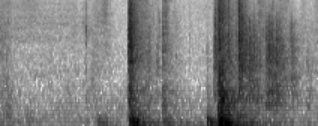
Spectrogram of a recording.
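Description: Two dull thunks about half a second apart, the second louder and deeper.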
